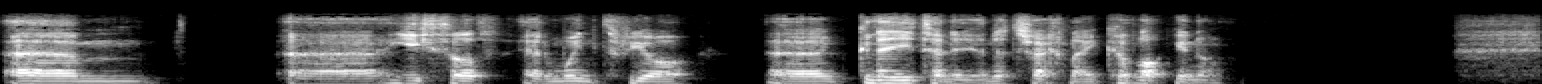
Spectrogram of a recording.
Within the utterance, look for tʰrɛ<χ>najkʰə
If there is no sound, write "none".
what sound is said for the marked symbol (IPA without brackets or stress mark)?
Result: χ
